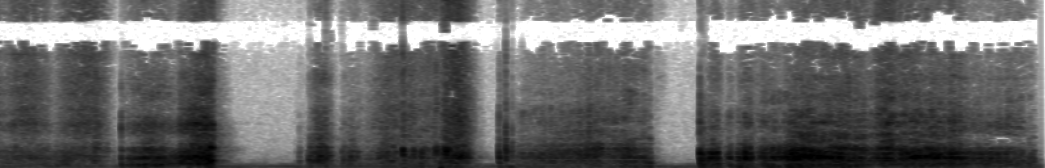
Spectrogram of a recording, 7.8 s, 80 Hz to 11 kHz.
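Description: A closed, hollow brown cardboard box is held up and its top surface is scratched and rubbed with fingertips and long nails. Dry, rasping scratches come in uneven bursts with short silent gaps, concentrated in the midrange around 900 Hz with a faint high hiss.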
